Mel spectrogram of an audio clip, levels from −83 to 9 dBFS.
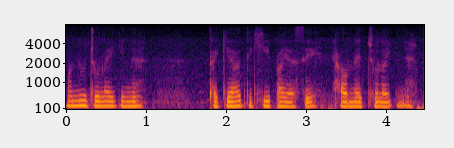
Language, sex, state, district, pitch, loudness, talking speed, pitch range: Nagamese, female, Nagaland, Kohima, 160 Hz, -16 LUFS, 105 wpm, 155-170 Hz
